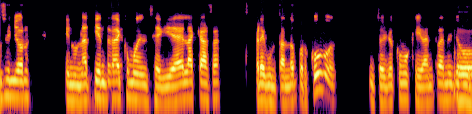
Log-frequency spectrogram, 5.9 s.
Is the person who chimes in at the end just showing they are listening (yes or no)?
yes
